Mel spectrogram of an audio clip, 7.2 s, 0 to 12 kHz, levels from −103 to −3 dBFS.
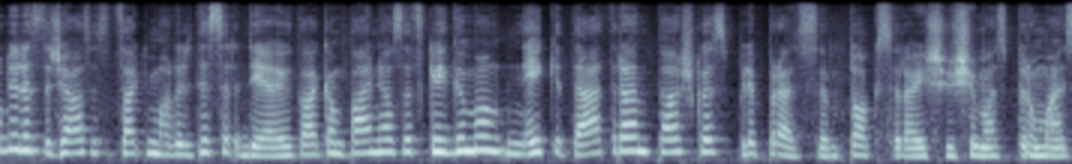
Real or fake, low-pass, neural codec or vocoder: fake; 10.8 kHz; codec, 24 kHz, 0.9 kbps, WavTokenizer, small release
